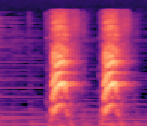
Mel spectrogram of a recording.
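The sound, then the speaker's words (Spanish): A dog, the one Momotaro meets after hours of walking in the tale, barks twice in quick succession, two short, full-throated woofs about half a second apart, clear, with no voices around them. “Dispuesto a cumplir su misión cuanto antes salió del pueblo, y tras varias horas caminando, el valiente Momotaro se encontró con un perro.”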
